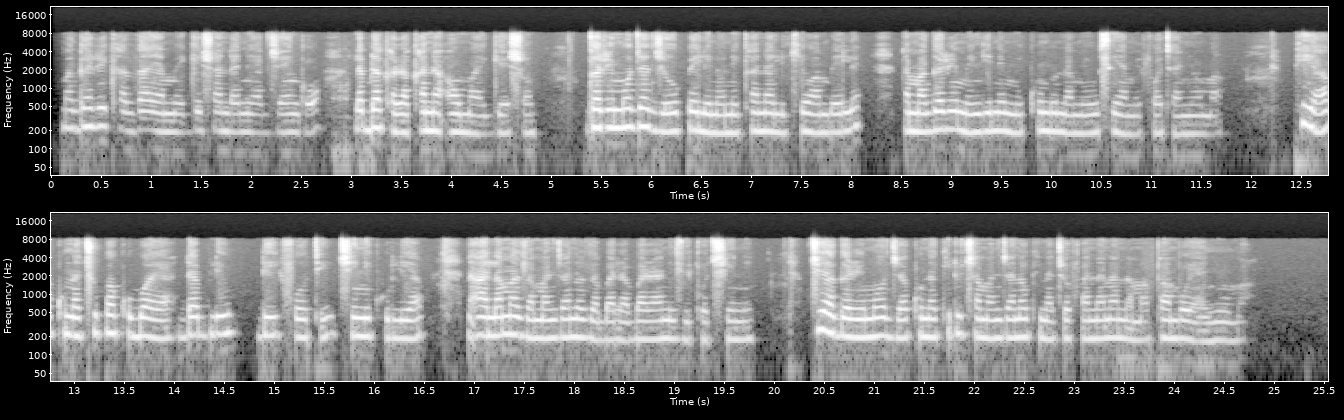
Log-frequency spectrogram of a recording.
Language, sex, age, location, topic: Swahili, female, 25-35, Nairobi, finance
